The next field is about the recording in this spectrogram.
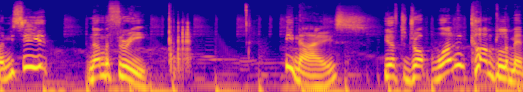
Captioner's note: dice rolls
